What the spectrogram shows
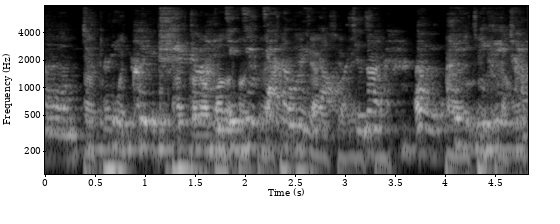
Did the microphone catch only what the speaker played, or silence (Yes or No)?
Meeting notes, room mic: No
